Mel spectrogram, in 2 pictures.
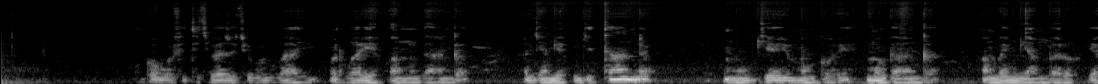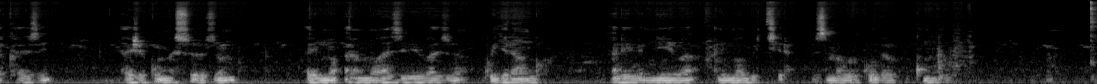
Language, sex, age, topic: Kinyarwanda, male, 18-24, health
